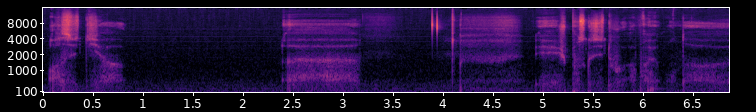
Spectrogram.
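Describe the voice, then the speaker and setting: A man's voice: takes it slowly, bright, forceful tone. A man whispering breathily in a casual, unscripted ASMR style, rambling hesitantly with many false starts. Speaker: ASMR video creator.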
